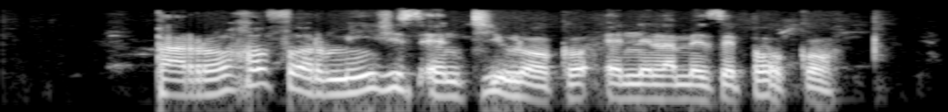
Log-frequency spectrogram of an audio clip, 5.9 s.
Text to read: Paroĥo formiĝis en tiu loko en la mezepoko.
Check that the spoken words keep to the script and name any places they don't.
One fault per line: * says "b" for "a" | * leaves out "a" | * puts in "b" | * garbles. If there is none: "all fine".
all fine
